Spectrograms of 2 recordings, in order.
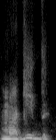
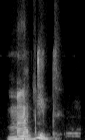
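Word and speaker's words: מגיד: La palabra predicador, por cierto, en hebreo se dice magid. Magid. Así se dice la palabra predicación en hebreo. Magid. Otra vez. No, con G, con G. Magid.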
